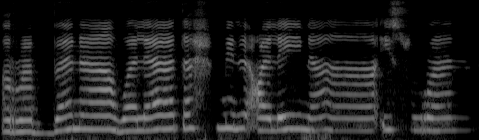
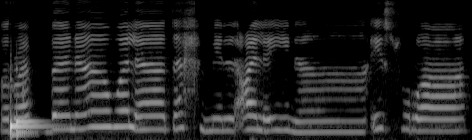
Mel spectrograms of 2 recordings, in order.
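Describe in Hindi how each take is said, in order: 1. अंतिम शब्द 'n' की आवाज़ पर खत्म होता है। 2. अंतिम शब्द लंबे 'a' पर खत्म होता है। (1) "तो हम ऐसे नहीं पढ़ेंगे, इस रन कह के नहीं रुकेंगे" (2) "इसे ऐसे तोड़ेंगे जैसे तोड़ने का कायदा है"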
